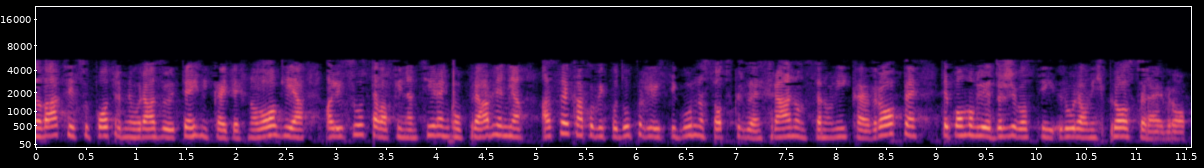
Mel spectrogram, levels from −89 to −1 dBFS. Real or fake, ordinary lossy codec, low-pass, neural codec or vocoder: fake; MP3, 24 kbps; 5.4 kHz; codec, 16 kHz, 4 kbps, FreqCodec, smaller model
